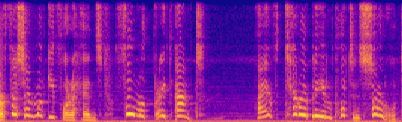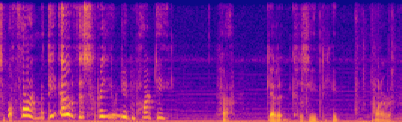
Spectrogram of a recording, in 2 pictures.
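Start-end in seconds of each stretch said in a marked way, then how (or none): 0.0-7.6 very high, swooping, bad ghost voice. Voicing a ghost great-aunt's lines, in a bad Baroness Beaver Forehead voice. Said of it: "This is even worse".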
